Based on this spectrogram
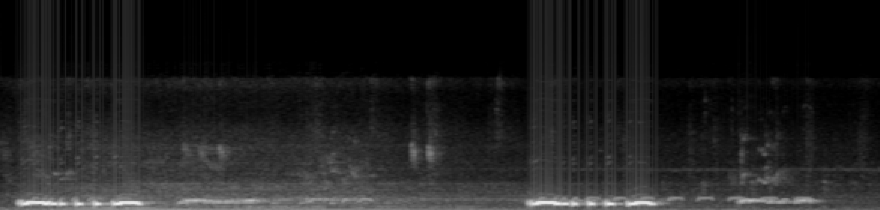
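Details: Loud-voiced crossing perkutut, the zebra dove, delivering two strong pulsed coo phrases nearly four seconds apart, each followed by softer rolling trills, with further quiet trilled coos in between.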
